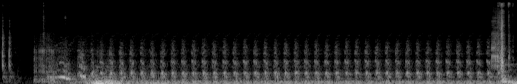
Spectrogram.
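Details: 2006 VW Passat B6 1.9 PD TDI with 318,000 km that reportedly starts only in first gear, cranked in neutral. The starter spins it evenly for about four seconds with no firing at all: crank, no start.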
